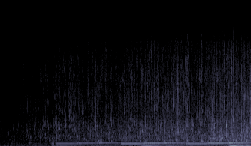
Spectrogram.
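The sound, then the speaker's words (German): Gentle trickling, splashing water babbles softly and steadily, growing slightly louder, while a calm melody of sustained tones plays over it. No one speaks. “Ich vernahm das leise Plätschern von Wasser, zusammen mit einer beruhigenden Melodie, und ein Geruch von frischem Regen drang in meine Nase.”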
